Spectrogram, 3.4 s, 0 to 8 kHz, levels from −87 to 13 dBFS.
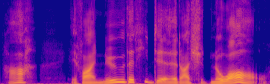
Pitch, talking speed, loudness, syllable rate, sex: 150 Hz, 195 wpm, -17 LUFS, 4.0 syllables/s, male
